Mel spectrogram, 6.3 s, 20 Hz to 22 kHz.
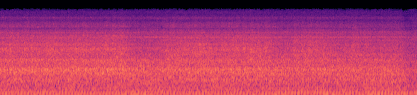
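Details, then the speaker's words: Volkswagen Crafter 2.5 CDI 100 kW diesel van idling: dull uneven knock at front of engine, worse when turning steering, disappears with more throttle; broken crankshaft damper pulley on the drive belt. "Если на более холостых он стучит, если я сейчас начну поворачивать руль, он будет еще больше стучать. Слушайте. Вот характерные признаки поломанного или оборванного демпферного шкива приводного ремня."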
